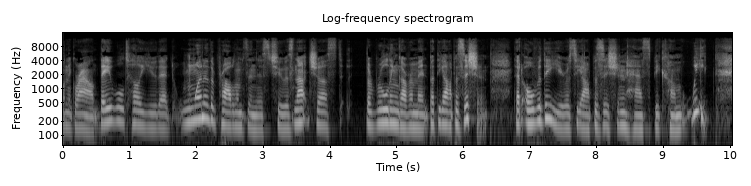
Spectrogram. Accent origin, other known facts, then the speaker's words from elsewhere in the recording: Turks & Caicos Islands; my father's from Turks and Caicos, and I was born in Turks and Caicos.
